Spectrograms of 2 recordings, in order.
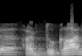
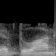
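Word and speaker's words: Erdoğan: अर्दोगान है, वो गाफ जो है ना बीच में वो नहीं है, उसको प्रोनाउंस नहीं करते।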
